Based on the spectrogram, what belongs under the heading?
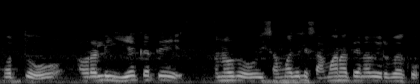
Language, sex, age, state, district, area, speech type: Kannada, male, 18-30, Karnataka, Mysore, rural, spontaneous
